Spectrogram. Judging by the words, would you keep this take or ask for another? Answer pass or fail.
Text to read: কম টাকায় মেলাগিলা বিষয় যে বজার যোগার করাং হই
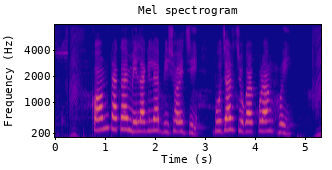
pass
